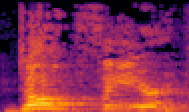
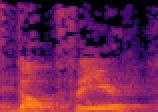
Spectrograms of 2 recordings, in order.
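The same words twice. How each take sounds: First: Said in the usual way. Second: "Don't fear." said much lower and softer; soft reassurance. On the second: Acted. God gently tells the sinner "Don't fear." very softly.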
